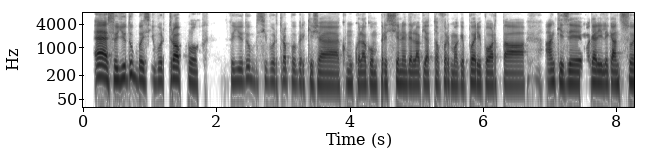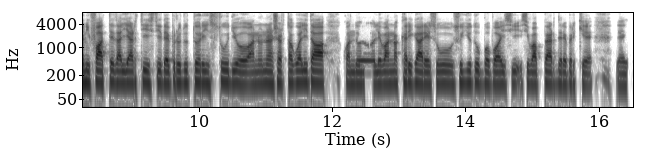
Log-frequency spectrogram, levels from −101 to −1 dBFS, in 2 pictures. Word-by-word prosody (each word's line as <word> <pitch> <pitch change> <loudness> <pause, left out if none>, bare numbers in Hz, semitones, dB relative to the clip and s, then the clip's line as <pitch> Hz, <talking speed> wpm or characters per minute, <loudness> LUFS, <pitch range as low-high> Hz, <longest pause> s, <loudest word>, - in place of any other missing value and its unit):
Eh, 180 -2 +9
su 155 - +4
YouTube 165 -1 +2
sì, 140 +1 -6
purtroppo 145 -2 +3 0.5
su 140 - -7
YouTube 140 +1 -4
sì, 135 - -8
purtroppo, 140 0 -5
perché 125 -1 -6
c'è 115 -1 +1
comunque 125 -1 -5
la 120 - +1
compressione 120 +2 -1
della 120 0 +1
piattaforma 120 0 -3
che 115 0 -5
poi 130 - +2
riporta, 115 -1 +1 0.3
anche 130 -1 0
se 125 0 +3
magari 130 -1 +3
le 125 - 0
canzoni 125 +1 +2
fatte 135 +2 +4
dagli 130 0 +1
artisti, 130 0 -1
dai 125 - +3
produttori 130 0 -2
in 125 - -2
studio 130 -2 -1
hanno 120 +1 -1
una 125 0 0
certa 130 0 -1
qualità, 130 0 +4 0.2
quando 120 -1 -2 0.2
le 120 +1 0
vanno 125 0 0
a - - -4
caricare 125 -1 +1
su 125 +1 -3
su 120 - -6
YouTube 130 -1 -2
poi 120 0 0
si 125 +3 -7
si 125 -1 -7
va 120 - +3
a - - -4
perdere 120 0 -1
perché, 120 -2 -5 0.3
ehm, 110 0 -5
125 Hz, 185 wpm, -23 LUFS, 120-135 Hz, 0.5 s, Eh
